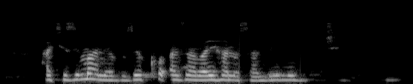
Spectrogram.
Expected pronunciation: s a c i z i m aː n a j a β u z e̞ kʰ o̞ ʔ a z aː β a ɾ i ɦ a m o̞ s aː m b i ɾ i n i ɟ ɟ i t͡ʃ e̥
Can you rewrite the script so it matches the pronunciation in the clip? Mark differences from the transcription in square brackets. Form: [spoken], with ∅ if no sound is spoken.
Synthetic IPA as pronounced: [h] a c i z i m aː n a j a [v] u z e̞ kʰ o̞ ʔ a z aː β a ɾ i ɦ a [n] o̞ s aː m b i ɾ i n i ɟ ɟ i t͡ʃ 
